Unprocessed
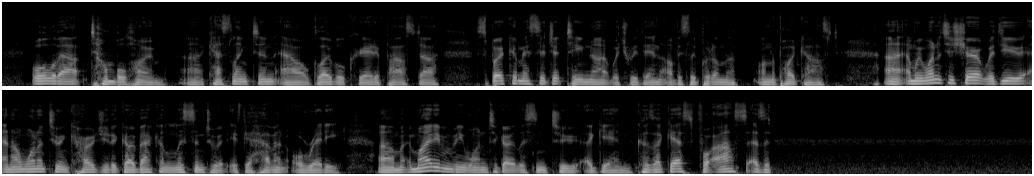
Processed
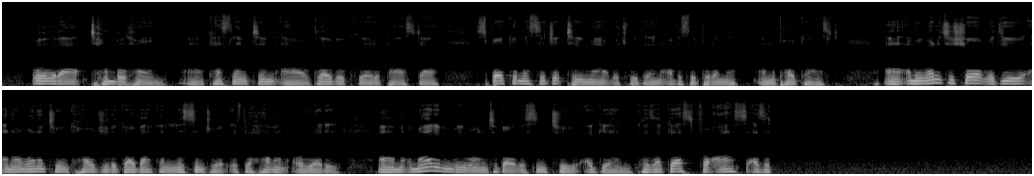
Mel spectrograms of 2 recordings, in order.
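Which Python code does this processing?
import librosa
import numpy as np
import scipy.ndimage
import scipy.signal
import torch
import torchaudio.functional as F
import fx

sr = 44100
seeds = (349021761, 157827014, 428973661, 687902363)

y = scipy.signal.sosfilt(scipy.signal.cheby1(5, 1.0, [710.0, 2800.0], 'bandstop', fs=sr, output='sos'), x)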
